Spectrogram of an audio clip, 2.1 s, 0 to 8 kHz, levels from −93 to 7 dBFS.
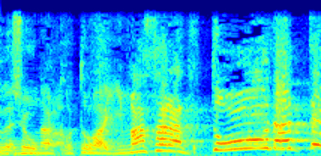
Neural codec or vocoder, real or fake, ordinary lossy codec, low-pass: none; real; none; 7.2 kHz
